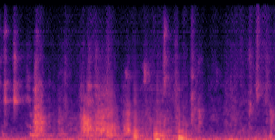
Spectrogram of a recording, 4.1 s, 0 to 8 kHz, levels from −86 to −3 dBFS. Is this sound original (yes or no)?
no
